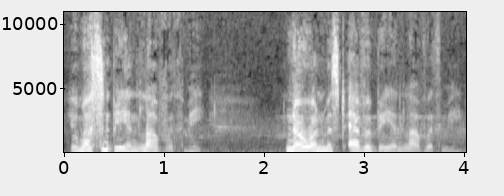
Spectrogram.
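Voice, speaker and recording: A woman's voice: mid-range voice, expressive, normal speed, mellow, slight background noise, close to an everyday voice. An actress playing a mysterious, guarded young woman with a fatalistic manner in a radio drama. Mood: anguished, foreboding. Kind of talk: 1970s radio drama acting.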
